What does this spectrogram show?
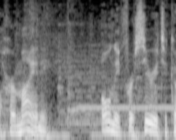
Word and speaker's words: Hermione: Call Hermione." only for Siri to comply with calling Herion.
